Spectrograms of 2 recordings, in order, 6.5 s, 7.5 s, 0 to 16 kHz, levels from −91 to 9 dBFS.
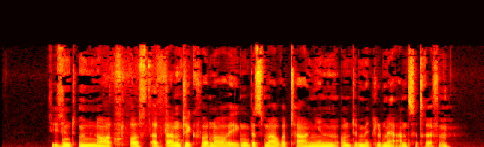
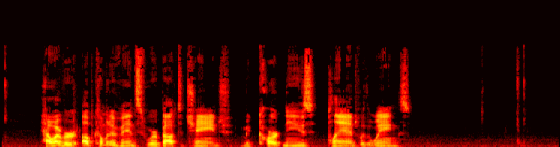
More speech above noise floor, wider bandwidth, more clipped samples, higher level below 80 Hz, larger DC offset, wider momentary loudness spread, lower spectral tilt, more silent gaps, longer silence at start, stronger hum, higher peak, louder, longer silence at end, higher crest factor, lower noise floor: about the same, 48 dB vs 47 dB; about the same, 11.5 kHz vs 11 kHz; neither; about the same, -50 dBFS vs -54 dBFS; neither; second, 6 LU vs 15 LU; about the same, -4.5 dB/octave vs -3.5 dB/octave; neither; about the same, 0.65 s vs 0.6 s; neither; about the same, -2 dBFS vs -2 dBFS; about the same, -18 LUFS vs -20 LUFS; second, 0.45 s vs 2 s; about the same, 18 dB vs 20 dB; about the same, -66 dBFS vs -68 dBFS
